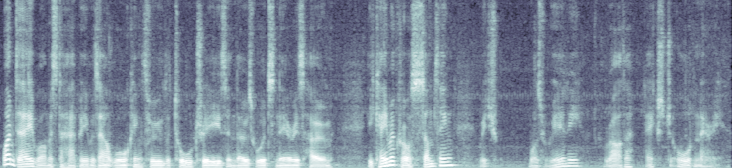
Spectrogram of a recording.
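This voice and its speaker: A man reading a bedtime story aloud to young children as a storyteller, with measured, drawn-out, expressive phrasing. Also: sits low, slight background noise.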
